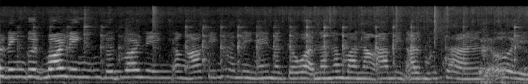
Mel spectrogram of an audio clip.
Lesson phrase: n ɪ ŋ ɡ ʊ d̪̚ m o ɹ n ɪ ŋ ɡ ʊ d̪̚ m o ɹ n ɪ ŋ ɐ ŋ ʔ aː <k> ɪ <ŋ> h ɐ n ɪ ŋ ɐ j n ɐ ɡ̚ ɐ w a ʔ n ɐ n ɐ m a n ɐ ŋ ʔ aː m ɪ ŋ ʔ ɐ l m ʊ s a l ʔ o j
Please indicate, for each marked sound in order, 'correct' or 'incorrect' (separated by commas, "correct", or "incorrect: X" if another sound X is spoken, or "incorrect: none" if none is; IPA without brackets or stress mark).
correct, correct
